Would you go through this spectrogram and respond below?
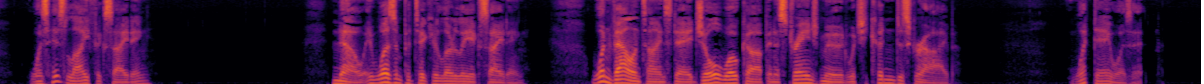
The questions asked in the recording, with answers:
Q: What day was it?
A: It was Valentine's Day.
